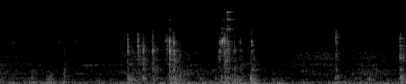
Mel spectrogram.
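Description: Scattered metallic clicks and small runs of quick ticks from a wrench working the nut on a Vespa PX crankshaft, tightened to pull the crank into its bearing in the casing.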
